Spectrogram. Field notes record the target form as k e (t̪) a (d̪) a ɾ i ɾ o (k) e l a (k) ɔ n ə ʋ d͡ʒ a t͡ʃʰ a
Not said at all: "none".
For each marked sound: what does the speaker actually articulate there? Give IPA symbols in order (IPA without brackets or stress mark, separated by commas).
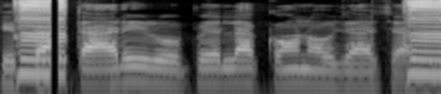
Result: t̪, t̪, p, k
